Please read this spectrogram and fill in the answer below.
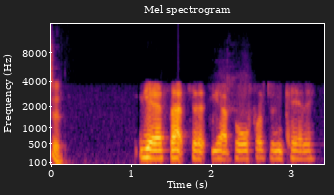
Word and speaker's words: Beaufort: Is that how you pronounce it? Yes, that's it. Yeah, Beaufort in Kerry.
